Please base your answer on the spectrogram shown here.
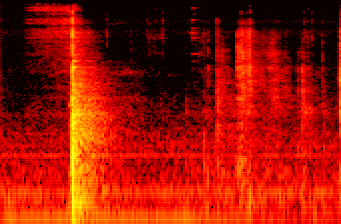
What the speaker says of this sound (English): I'm just gonna start by chopping the zucchinis, just the ends of it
